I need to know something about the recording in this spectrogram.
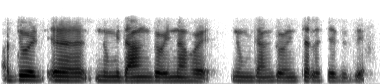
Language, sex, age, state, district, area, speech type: Manipuri, male, 18-30, Manipur, Chandel, rural, conversation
